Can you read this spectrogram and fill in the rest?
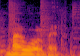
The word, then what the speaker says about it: Mark Wahlberg: está casi confirmado que Mark Wahlberg, ¿lo he dicho bien? Mark Wahlberg. Eso.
